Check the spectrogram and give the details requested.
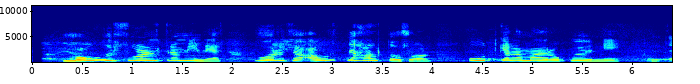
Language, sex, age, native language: Icelandic, female, 11, Icelandic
